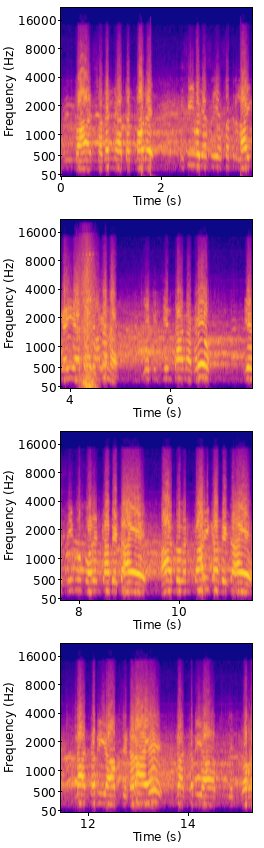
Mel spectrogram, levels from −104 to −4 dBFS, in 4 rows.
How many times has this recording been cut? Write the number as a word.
one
